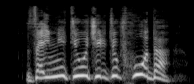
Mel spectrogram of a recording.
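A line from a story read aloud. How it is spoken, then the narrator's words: Hurried shout over crowd. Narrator (Russian): успела нам крикнуть сестра до того, как ее поглотило цунами любителей индийского кино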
